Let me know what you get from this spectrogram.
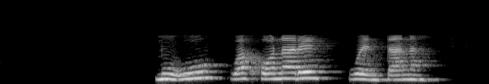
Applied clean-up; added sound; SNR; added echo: none; none; none; none.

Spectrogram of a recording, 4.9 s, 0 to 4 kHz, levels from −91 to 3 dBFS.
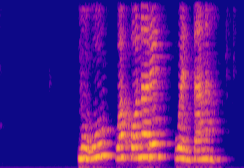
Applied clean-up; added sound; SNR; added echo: none; none; none; reverberation time 0.3 s.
